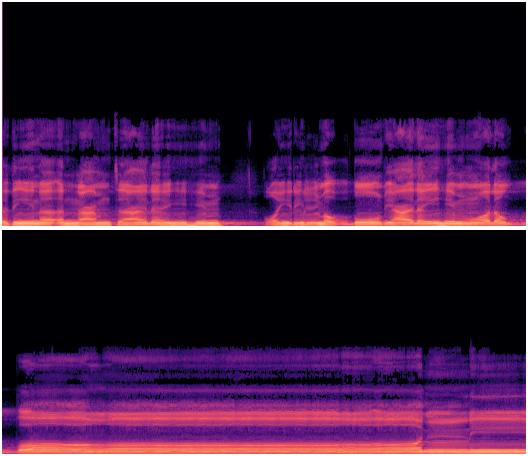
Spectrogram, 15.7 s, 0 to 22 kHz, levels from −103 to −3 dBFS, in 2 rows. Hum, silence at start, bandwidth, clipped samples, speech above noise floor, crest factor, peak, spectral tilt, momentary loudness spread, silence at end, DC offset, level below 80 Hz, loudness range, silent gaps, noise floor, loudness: none; 0 s; 10.5 kHz; under 0.1%; 21 dB; 14 dB; -12 dBFS; -7.5 dB/octave; 6 LU; 0 s; under 0.1%; -60 dBFS; 3 LU; none; -45 dBFS; -25 LUFS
